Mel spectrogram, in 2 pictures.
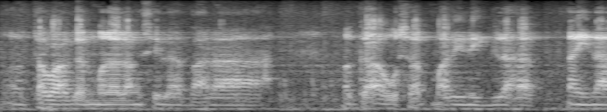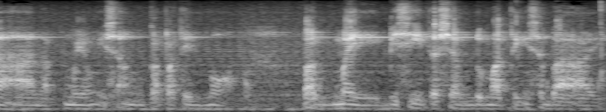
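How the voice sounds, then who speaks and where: A man with a Filipino accent giving a casual unboxing and demo chat as a vlogger. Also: lowish voice. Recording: clear background noise.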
